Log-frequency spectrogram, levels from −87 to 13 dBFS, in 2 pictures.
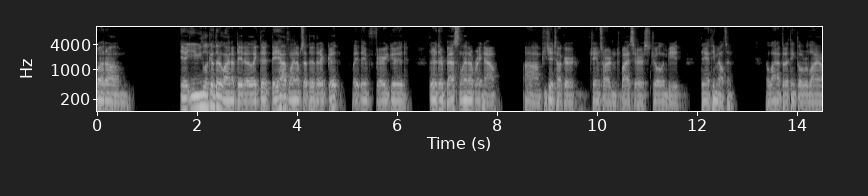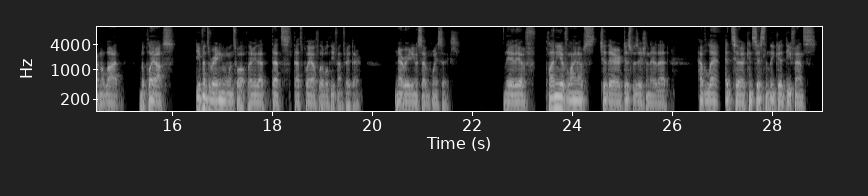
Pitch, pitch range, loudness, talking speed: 90 Hz, 85-95 Hz, -26 LUFS, 185 wpm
